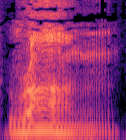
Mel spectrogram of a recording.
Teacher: 要注意 ra 开头的 r 不要带任何鼻音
